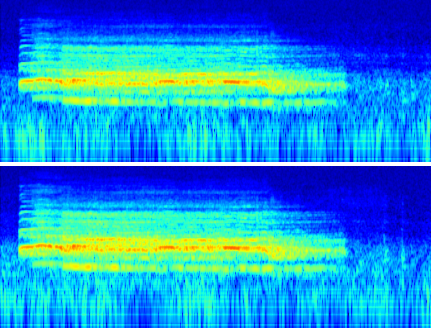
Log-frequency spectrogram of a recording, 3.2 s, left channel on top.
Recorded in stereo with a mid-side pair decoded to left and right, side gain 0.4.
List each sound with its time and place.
0.1 s a scream: 35° right; by 2.6 s 15° right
